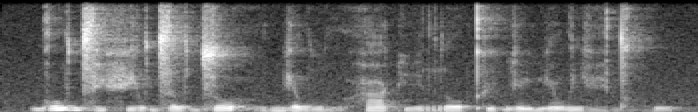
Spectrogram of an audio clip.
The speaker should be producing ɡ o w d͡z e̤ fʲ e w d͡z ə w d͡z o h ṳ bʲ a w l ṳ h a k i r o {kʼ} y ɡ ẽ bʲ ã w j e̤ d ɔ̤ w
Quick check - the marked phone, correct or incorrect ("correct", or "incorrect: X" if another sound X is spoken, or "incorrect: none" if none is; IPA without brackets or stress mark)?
correct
